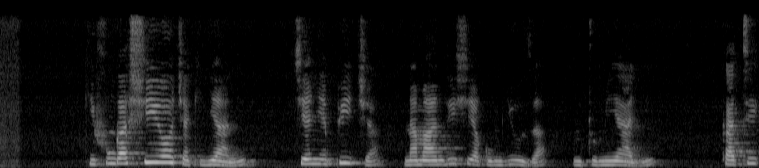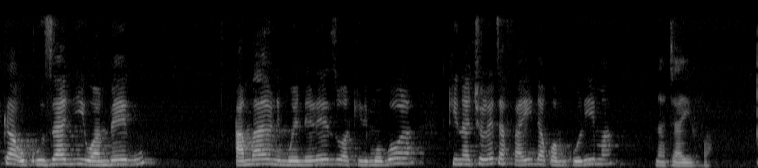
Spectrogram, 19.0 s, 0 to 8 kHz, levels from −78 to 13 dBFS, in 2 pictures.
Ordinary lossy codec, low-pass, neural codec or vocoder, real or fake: MP3, 48 kbps; 7.2 kHz; none; real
